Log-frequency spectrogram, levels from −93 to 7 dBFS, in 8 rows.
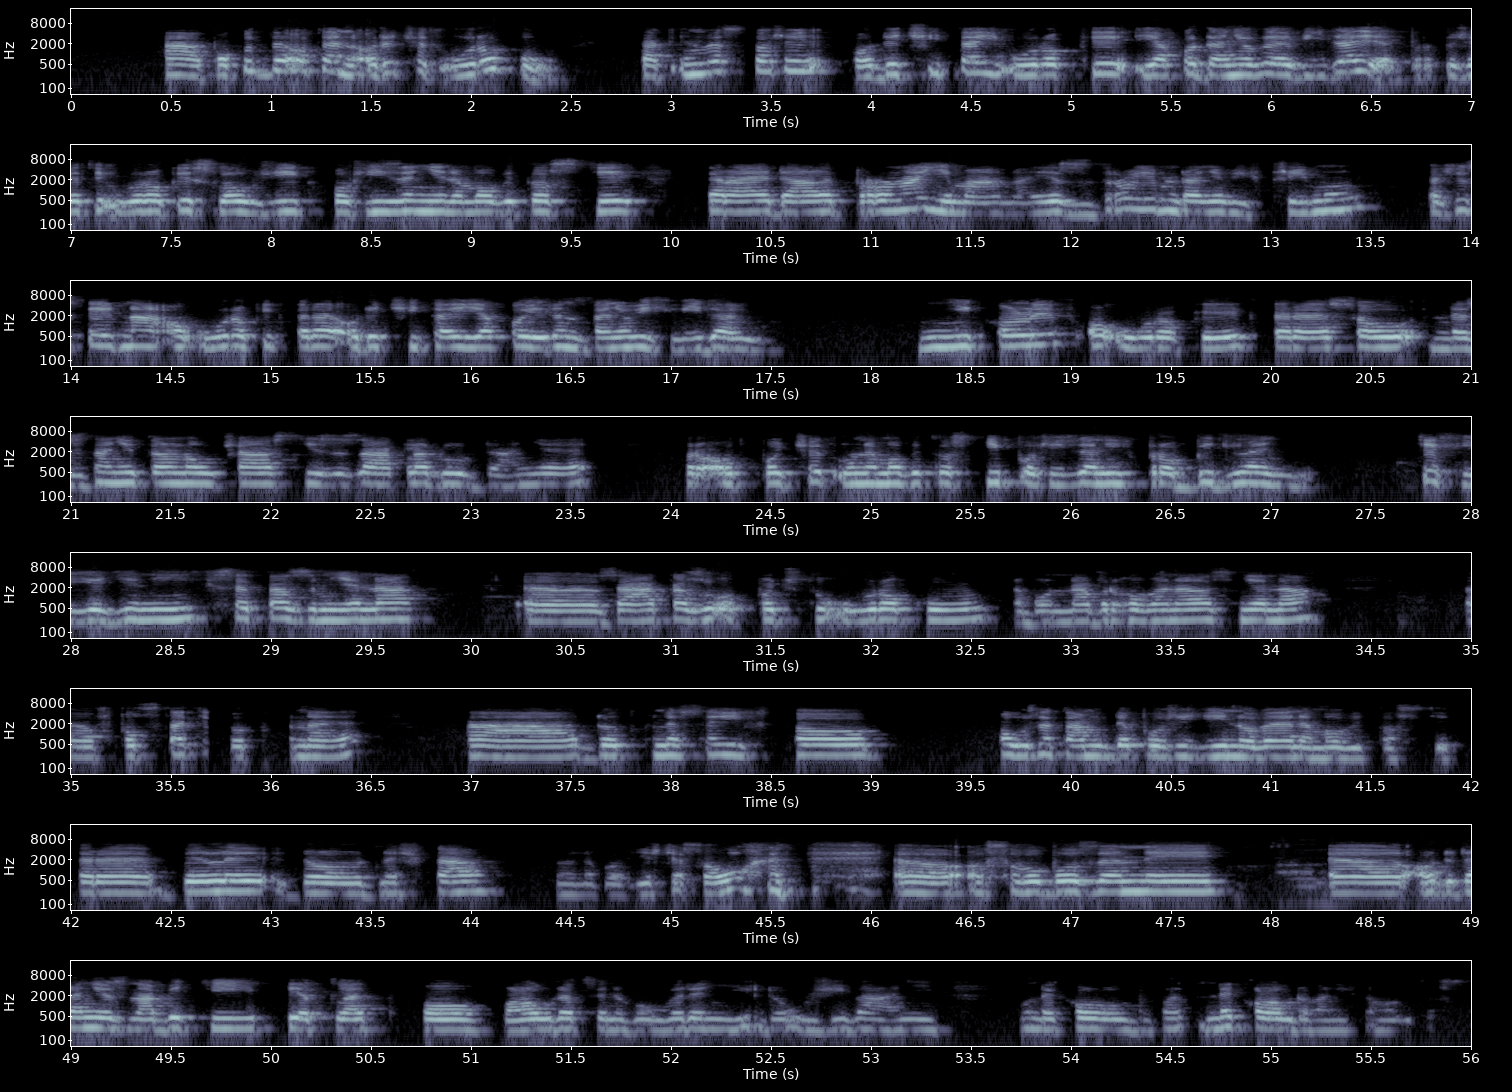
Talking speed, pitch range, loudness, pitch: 115 wpm, 225-245 Hz, -29 LUFS, 235 Hz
